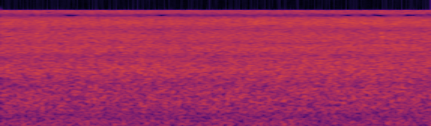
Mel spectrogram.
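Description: Fast mountain stream rushing over a rocky bed: a steady, even rush of water.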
